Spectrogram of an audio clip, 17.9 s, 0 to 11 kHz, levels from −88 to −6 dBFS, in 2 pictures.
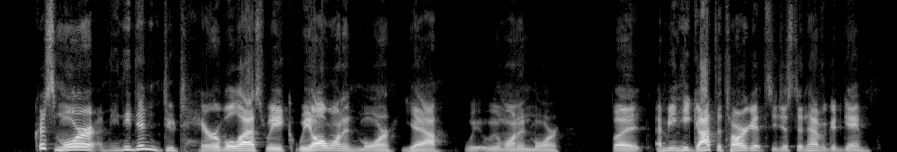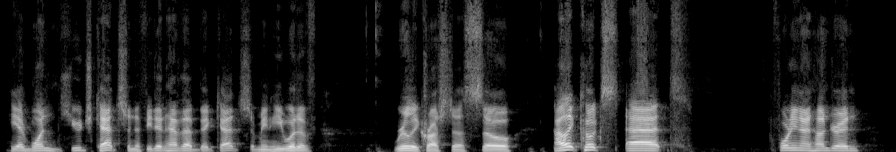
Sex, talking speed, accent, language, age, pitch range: male, 200 wpm, American, English, 20-39, 120-145 Hz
